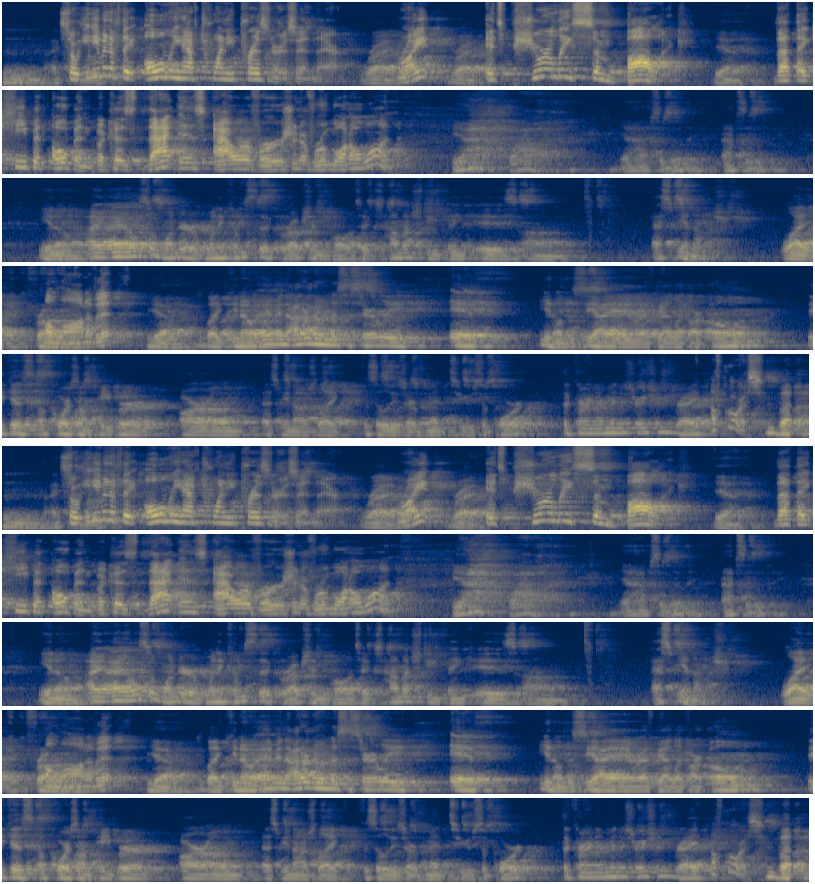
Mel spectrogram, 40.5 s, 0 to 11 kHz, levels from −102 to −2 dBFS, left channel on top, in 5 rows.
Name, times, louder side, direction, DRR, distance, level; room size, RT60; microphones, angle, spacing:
voice 1, 0.0-1.0 3.6-3.9 4.5-4.8 7.1-7.4 12.6-13.8 14.3-15.0 15.3-15.7 16.6-21.8 22.7-23.5 24.0-25.1 25.8-29.2 29.7-31.9 32.4-33.9 34.2-37.7 38.0-39.8 40.1-40.3, right 1 dB, 45° right, 0 dB, 4.9 m, -42 dB
voice 2, 0.6-3.3 3.9-4.3 4.8-6.7 7.7-12.0 24.8-25.4 39.7-40.0, left 3 dB, 70° left, 3 dB, 2.1 m, -35 dB
28.5 x 28.0 x 5.2 m, 0.86 s
head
